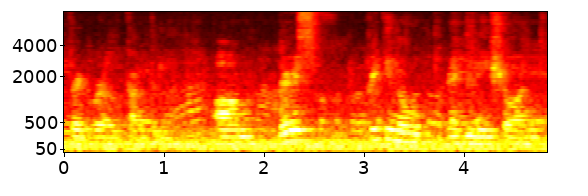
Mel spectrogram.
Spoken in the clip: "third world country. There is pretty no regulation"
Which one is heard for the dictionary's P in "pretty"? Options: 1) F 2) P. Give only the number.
2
